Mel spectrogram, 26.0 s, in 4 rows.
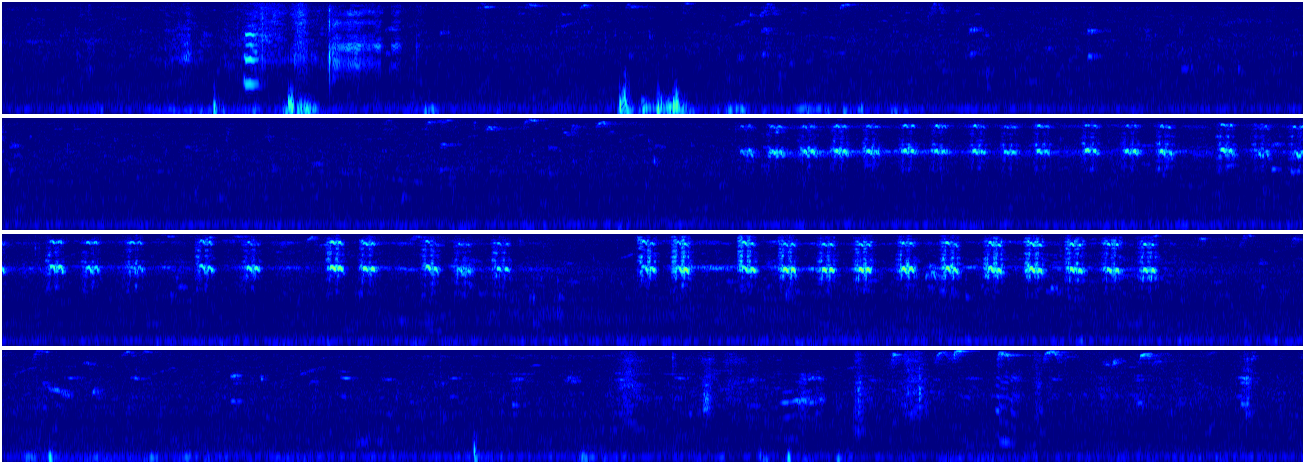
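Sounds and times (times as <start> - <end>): bird chirping rapidly: 16.2 - 18.8.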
